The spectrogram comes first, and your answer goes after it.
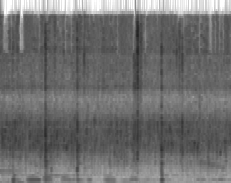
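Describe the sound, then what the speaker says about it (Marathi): Cumin, mustard seeds, curry leaves and onion fry in hot oil over a wood-fired village stove, giving a steady close sizzle broken by sharp pops and spoon clicks, without speech. "तेल गरम करून त्याच्यामध्ये जिरे, मोहरी, कढीपत्ता आणि कांदा मस्त भाजून घेतला"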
